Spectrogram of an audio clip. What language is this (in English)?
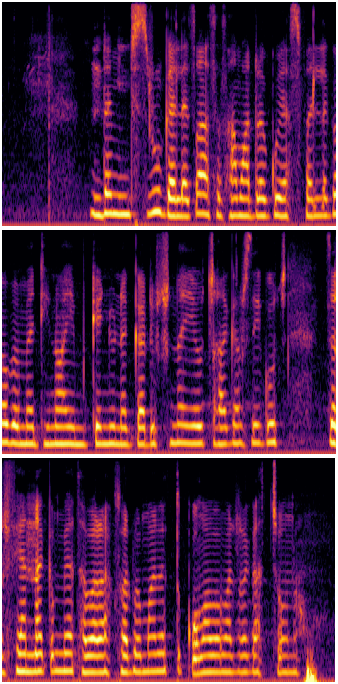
Amharic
